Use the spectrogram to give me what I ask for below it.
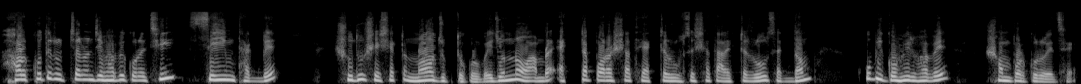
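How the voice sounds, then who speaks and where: Guy teaching tajweed online, slow patient drills, mellow dry voice. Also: high voice, dry recording. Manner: patient, repeats syllable drills slowly; addresses students by name, reads chat replies. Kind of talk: live online class lesson.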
